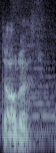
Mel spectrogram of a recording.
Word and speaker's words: Dodworth: town got places like dodworth pronounced doth goodworth pronounced kth uh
